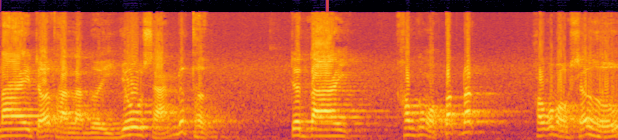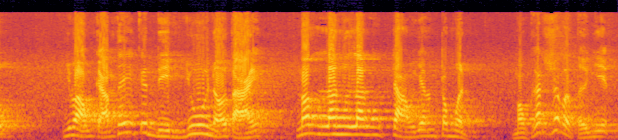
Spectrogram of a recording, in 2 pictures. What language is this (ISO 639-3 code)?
vie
